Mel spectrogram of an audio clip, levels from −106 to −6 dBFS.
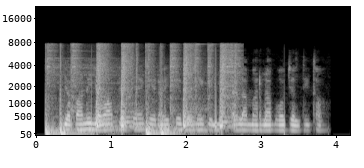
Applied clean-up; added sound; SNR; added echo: none; Drum kit; -3 dB; none.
